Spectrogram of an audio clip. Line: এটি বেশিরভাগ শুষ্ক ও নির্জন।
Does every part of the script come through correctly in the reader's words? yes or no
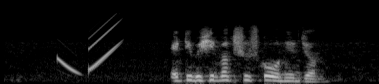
yes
